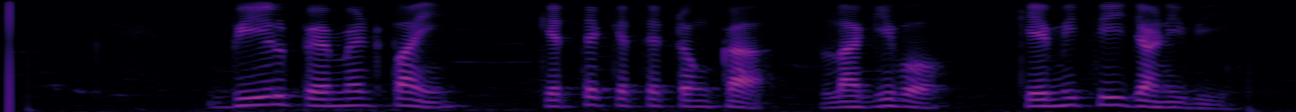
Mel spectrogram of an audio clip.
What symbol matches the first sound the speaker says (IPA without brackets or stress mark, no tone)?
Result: b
